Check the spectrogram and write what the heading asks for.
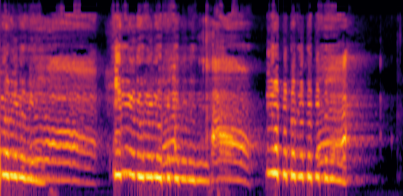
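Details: High-pitched child giggling broken by a few abrupt catches in the breath; hiccups interrupting laughter.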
